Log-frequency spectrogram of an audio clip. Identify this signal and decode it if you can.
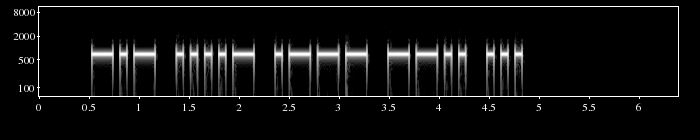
Morse code, heard as a keyed tone, about 17 wpm, 700 Hz. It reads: K4JZS
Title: USA Call Signs - 5 Characters - 2x Character Spacing - 17wpm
